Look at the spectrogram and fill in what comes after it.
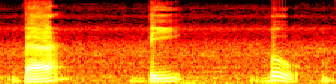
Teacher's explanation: বায়ের উচ্চারণ হয় দুই ঠোঁট থেকে।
